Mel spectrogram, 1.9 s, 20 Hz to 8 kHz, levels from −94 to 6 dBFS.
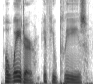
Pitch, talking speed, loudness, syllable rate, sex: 110 Hz, 160 wpm, -17 LUFS, 4.4 syllables/s, male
